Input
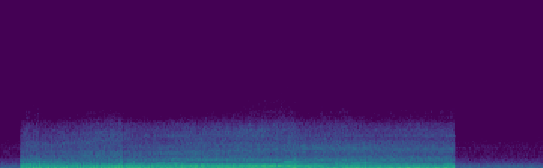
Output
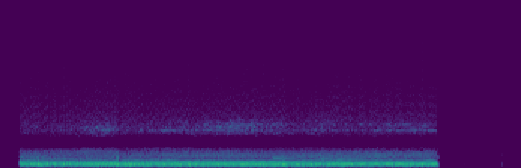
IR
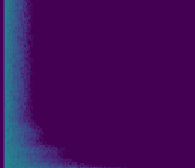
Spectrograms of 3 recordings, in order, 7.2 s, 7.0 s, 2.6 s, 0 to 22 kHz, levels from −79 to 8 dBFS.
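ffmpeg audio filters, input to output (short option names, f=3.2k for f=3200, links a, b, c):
-filter_complex "[0:a]aemphasis=mode=production:type=75fm,afftdn=nr=20:nf=-39,acrossover=split=280[a][b];[b]acompressor=threshold=-41dB:ratio=6[c];[a][c]amix=inputs=2:normalize=0,crystalizer=i=2:c=0,afreqshift=460,aeval=exprs='sgn(val(0))*max(abs(val(0))-0.00376,0)':c=same,asetrate=45938,aresample=44100,asuperstop=centerf=3400:order=8:qfactor=1.5"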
